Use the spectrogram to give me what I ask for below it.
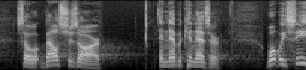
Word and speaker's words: Belshazzar: this new character, and I'll try to say his name correctly, Belshazzar, okay? A lot of consonants, right? It's a lot of those in speaking, not a ton of vowels. So Belshazzar and Nebuchadnezzar.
